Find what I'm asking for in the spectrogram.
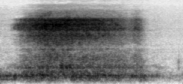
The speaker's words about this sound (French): Allez-y, prenez une grande inspiration.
